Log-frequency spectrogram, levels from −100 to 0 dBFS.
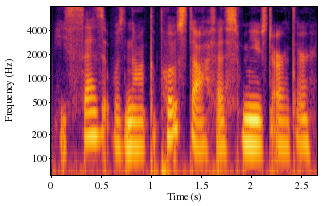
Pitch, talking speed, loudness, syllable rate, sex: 155 Hz, 225 wpm, -17 LUFS, 5.5 syllables/s, female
